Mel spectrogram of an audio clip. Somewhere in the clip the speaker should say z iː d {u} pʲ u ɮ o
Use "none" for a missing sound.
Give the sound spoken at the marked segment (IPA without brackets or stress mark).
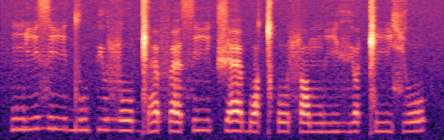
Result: u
